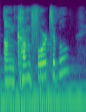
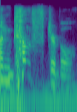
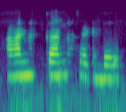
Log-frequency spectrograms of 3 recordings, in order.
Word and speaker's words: uncomfortable: Uncomfortable. Okay, so the OR there in the middle of the word, we don't pronounce that.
